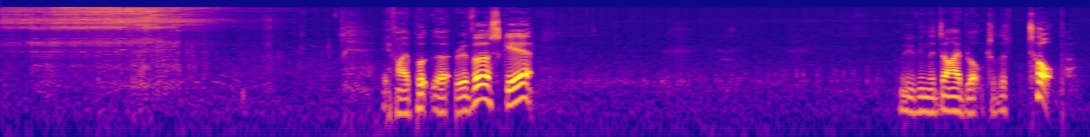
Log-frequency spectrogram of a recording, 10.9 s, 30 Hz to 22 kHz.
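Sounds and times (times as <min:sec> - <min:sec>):
steam locomotive hissing steam while moving forwards: 0:00.0 - 0:02.4
speech: 0:03.8 - 0:05.5, 0:09.0 - 0:10.7.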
